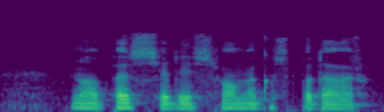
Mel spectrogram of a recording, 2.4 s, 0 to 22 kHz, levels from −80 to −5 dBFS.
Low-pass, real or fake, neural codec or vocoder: 7.2 kHz; fake; codec, 16 kHz, 16 kbps, FreqCodec, larger model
